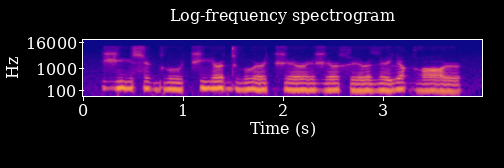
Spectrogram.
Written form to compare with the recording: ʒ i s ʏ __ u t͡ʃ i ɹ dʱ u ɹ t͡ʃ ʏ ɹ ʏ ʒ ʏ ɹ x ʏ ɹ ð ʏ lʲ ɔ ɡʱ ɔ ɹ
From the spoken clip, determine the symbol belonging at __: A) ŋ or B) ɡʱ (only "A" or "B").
B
